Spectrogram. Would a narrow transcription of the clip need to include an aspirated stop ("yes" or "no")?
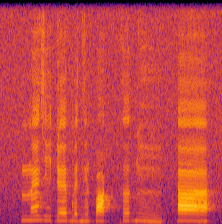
no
